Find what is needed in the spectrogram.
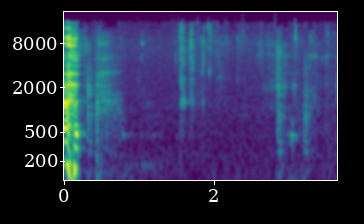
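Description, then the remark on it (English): Chewing of crunchy pepperoni pizza, with a loud bite at the start followed by several crisp, irregular crunches and soft mouth sounds, no talking. “Pepperoni's got a good crunch.”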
